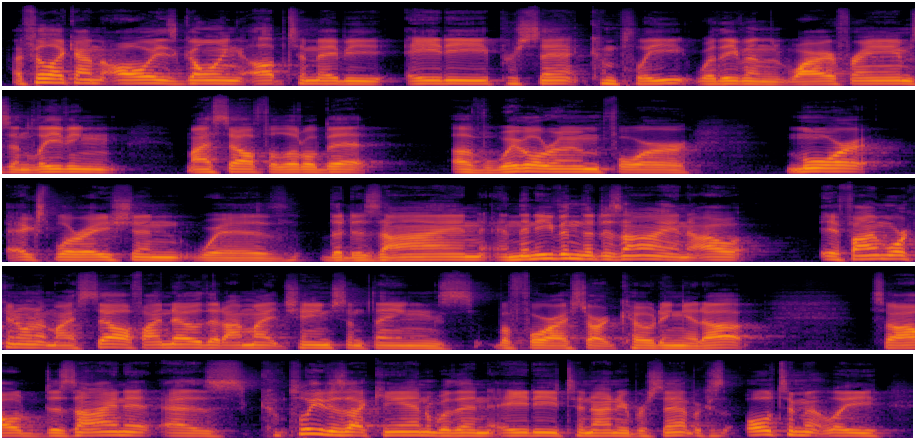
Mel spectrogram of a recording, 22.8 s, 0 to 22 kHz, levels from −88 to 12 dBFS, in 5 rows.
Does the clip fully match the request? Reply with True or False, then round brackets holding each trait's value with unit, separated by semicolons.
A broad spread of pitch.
False (2.9 semitones)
